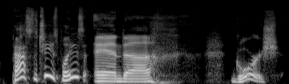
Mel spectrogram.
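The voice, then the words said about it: Goofy impression. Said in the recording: “That's my goofy.”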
